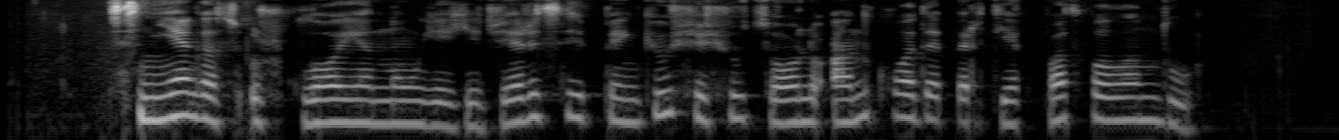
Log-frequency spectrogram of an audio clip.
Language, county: Lithuanian, Vilnius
